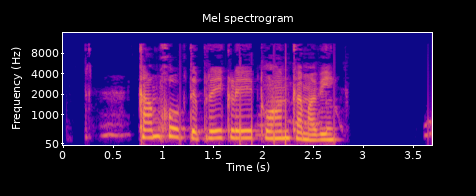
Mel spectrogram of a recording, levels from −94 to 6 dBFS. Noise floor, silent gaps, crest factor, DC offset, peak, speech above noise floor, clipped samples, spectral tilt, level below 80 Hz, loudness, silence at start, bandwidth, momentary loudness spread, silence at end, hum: -38 dBFS; 0.72-0.76 s; 16 dB; under 0.1%; 0 dBFS; 23 dB; under 0.1%; -6 dB/octave; -54 dBFS; -16 LUFS; 0.4 s; 11.5 kHz; 5 LU; 0.9 s; none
